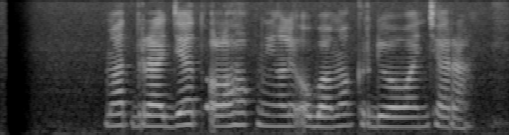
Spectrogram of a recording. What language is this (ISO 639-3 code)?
sun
